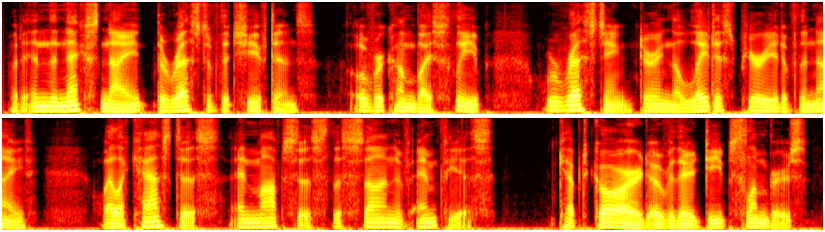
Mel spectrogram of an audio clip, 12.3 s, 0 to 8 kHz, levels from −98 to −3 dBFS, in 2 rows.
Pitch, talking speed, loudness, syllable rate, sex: 95 Hz, 175 wpm, -20 LUFS, 5.0 syllables/s, male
